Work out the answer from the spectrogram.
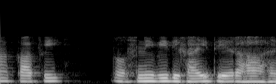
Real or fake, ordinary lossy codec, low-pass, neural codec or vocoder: real; none; 3.6 kHz; none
